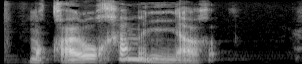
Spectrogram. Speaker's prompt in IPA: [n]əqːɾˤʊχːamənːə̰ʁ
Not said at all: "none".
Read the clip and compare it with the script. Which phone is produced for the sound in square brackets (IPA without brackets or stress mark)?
m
